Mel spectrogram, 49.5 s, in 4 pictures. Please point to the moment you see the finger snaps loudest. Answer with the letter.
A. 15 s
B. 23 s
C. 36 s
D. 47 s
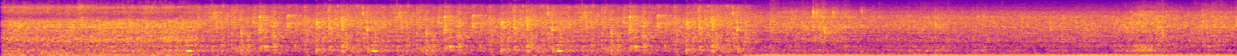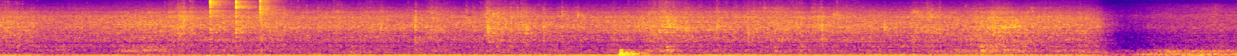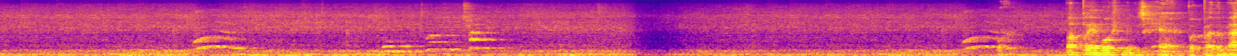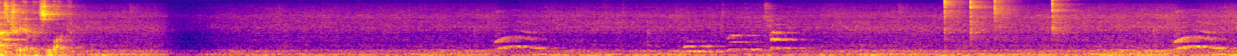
A.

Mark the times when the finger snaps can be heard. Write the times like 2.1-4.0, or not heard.
14.4-15.3, 46.5-47.8.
